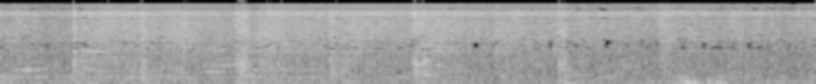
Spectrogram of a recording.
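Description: Diced ham sizzling lightly in a wok while a slotted spatula stirs it, scraping across the pan four times.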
